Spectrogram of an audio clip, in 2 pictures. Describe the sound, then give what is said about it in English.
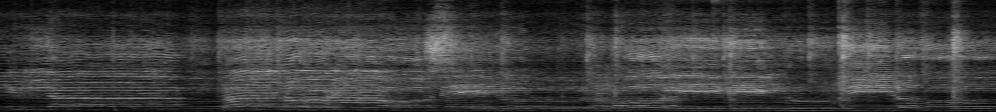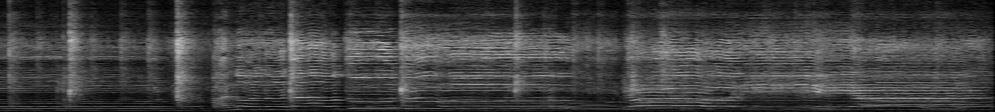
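A group of voices in a church sings a hymn, started by a man, in sustained, harmonized phrases. Sharp hand claps from someone in the corner punctuate the singing in an uneven rhythm. It is recorded on a phone without a sound system and is fairly loud throughout. “And so so this guy gets up there, and he just starts singing this hymn.”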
